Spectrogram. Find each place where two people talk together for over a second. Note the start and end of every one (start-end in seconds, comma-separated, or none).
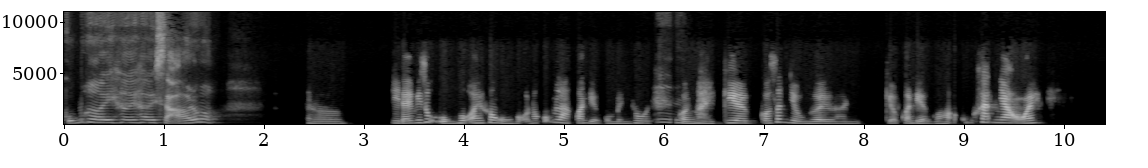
none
